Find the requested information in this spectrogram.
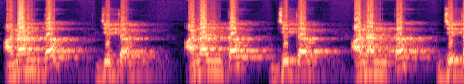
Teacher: ये त अपूर्ण त है, किंतु ये पद के अंत में आया हुआ है, इसलिए हम इसका लगभग पूरा उच्चारण करेंगे। पूरा उच्चारण भी नहीं करेंगे, अर्थात तो ऐसा पूरा उच्चारण नहीं करेंगे और तो ऐसा पूरा अपूर्ण उच्चारण भी नहीं करेंगे।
